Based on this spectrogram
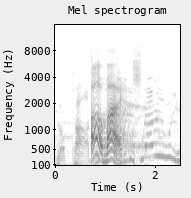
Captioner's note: surprised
